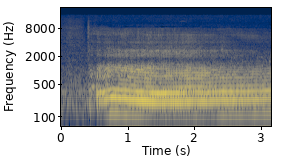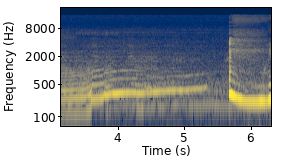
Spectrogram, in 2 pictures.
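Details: Puggle after spay surgery, at home: a sustained droning whine with a steady pitch; post-operative vocalization.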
